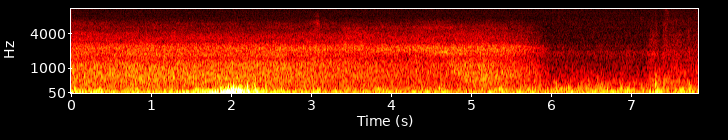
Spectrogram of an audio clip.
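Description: Wind and surf on Luskentyre Beach, a freezing, very windy shore, roar as a steady broadband rush with a low buffet of wind on the microphone near the start, easing slightly toward the end.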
